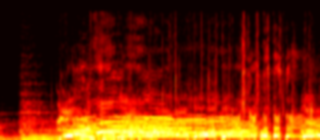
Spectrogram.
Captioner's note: everyone cheering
